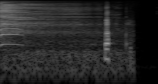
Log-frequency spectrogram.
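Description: Squeaking escalators in a museum give off a thin, steady mechanical whine with faint squealing tones, then one sharp, loud squeak and a softer one before the sound cuts off abruptly.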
